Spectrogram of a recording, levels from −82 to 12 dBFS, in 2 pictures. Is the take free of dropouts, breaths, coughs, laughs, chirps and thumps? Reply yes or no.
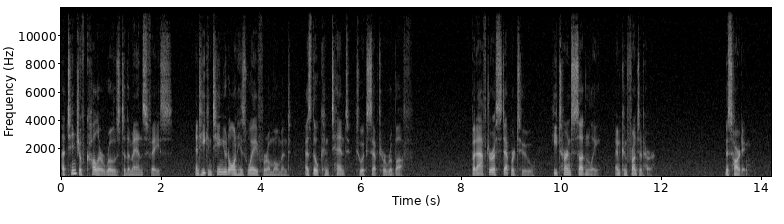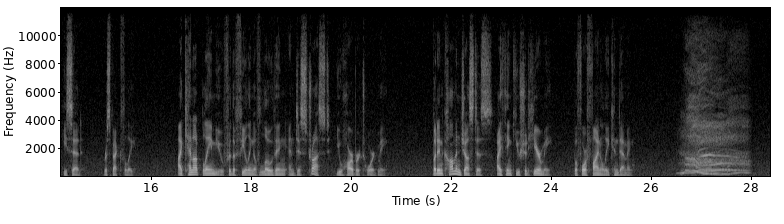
no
